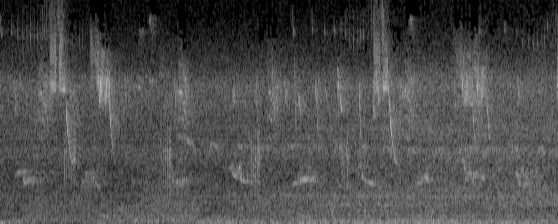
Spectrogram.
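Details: Blue-black grassquit (Volatinia jacarina) singing in the wild bush during a dispute between rivals: short, sharp high buzzy notes with quick downward sweeps, repeated every second or so, over steady insect hum and other birds' lower chirps.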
